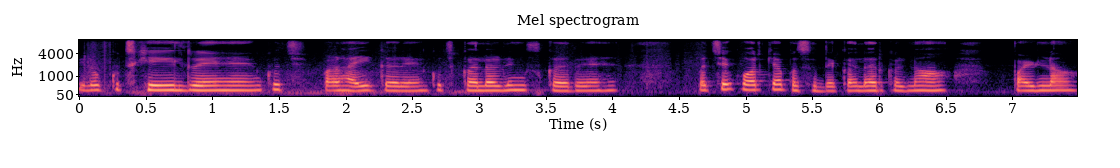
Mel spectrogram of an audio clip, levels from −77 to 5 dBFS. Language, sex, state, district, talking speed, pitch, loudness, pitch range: Hindi, female, Goa, North and South Goa, 190 wpm, 210 Hz, -17 LUFS, 200-220 Hz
